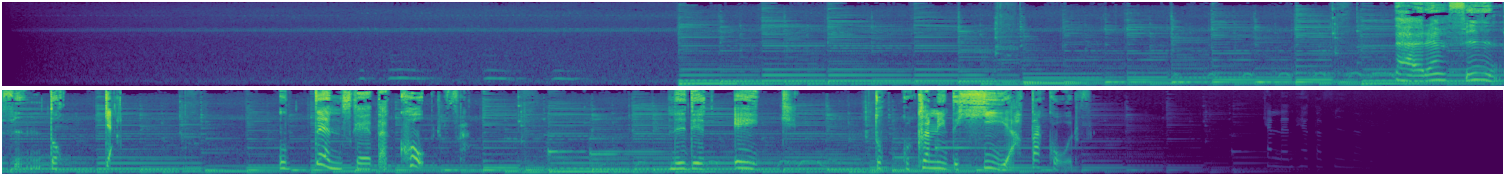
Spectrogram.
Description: Stora faran – Ljudbok – Laddas ner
